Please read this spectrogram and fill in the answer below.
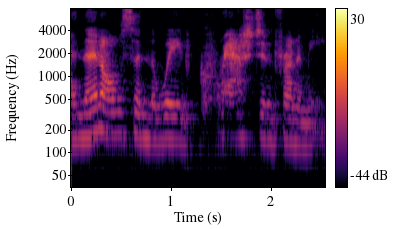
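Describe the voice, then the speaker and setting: A woman with an American accent talks at a moderate pace in a somewhat breathy voice with a warm tone. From Illinois, US. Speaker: podcast host. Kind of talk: podcast monologue. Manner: warm, reflective.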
